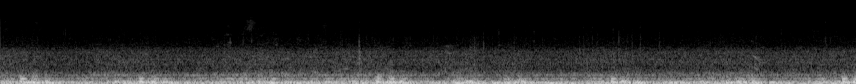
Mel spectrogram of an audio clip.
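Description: Rain patters lightly on a car window.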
